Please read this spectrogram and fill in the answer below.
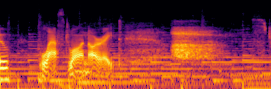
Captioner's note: exhales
